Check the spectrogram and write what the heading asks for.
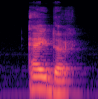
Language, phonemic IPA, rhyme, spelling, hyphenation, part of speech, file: Dutch, /ˈɛi̯.dər/, -ɛi̯dər, eider, ei‧der, noun, Nl-eider.ogg
- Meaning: a type of seaduck; an eider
